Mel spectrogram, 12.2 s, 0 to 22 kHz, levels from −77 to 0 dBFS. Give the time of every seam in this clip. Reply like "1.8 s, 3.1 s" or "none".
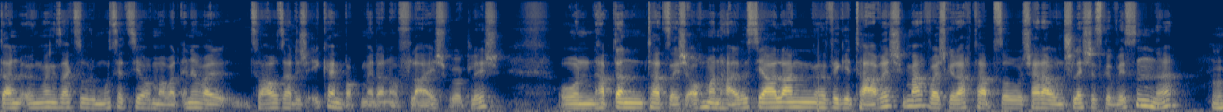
none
